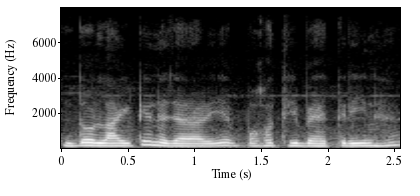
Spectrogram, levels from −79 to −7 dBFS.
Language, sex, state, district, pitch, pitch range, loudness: Hindi, male, Bihar, Patna, 145 Hz, 140-155 Hz, -15 LUFS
